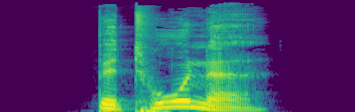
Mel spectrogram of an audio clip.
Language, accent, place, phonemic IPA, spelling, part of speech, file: German, Germany, Berlin, /bəˈtoːnə/, betone, verb, De-betone.ogg
- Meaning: inflection of betonen: 1. first-person singular present 2. first/third-person singular subjunctive I 3. singular imperative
